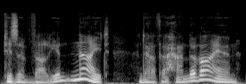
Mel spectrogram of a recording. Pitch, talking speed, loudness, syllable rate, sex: 135 Hz, 245 wpm, -16 LUFS, 5.6 syllables/s, male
